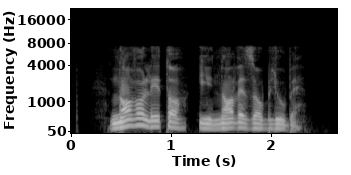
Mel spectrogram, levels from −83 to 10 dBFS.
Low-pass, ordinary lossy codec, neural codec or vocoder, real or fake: 7.2 kHz; none; none; real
